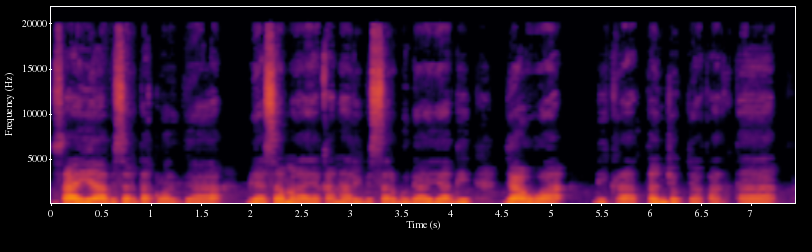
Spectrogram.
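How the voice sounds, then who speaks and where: Somewhat breathy and in a monotone, flat intonation, a woman speaks at a fairly slow pace. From Banyuwangi, East Java. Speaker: university student interviewee. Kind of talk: scripted school interview. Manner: formal.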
